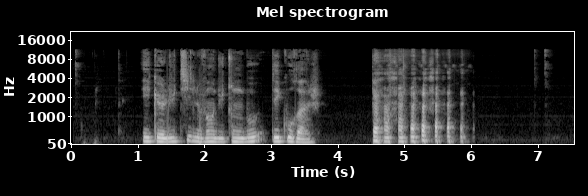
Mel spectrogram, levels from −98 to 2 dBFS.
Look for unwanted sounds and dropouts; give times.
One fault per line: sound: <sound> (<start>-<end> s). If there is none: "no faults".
sound: laugh (4.5-6.1 s)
